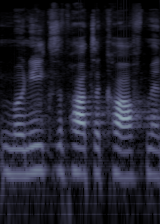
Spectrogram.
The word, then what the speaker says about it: Monique Zapata Kaufman: hello hello welcome everyone um as mentioned and pronounced correctly which I appreciate Monique Zapata Kaufman is my name I'm A diversity and inclusion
